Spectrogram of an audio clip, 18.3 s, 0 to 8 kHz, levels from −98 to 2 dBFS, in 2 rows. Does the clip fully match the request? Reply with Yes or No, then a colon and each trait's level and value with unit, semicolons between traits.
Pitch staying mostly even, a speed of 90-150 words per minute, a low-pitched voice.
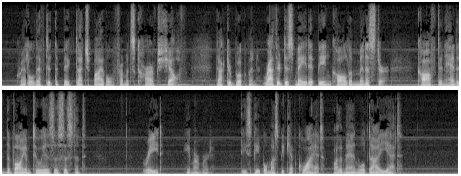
Yes: narrow, 2.3 semitones; average, 140 wpm; very low, 80 Hz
